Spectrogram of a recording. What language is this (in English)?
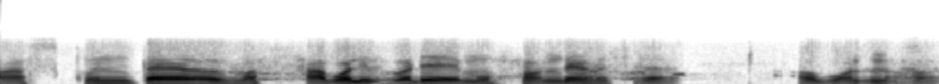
Assamese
